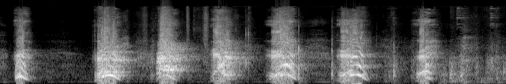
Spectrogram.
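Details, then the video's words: Siberian Husky indoors, zooming wildly around on a bed, gives a run of seven loud, harsh barks, roughly one every half to three-quarters of a second, each a short, ringing, yelping bark. "Siberian Husky Freya Goes Crazy With Zoomies On Bed!"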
